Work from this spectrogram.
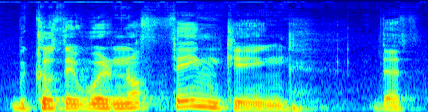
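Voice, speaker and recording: A man with an Italian accent, Italian his first language, speaking up from the audience at a talk, halting and searching for words. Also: on the high side, expressive, a little mellow. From Italy. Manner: halting, searching for words, then quick bursts. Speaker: audience member, documentary photographer. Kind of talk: question-and-answer at a talk.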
